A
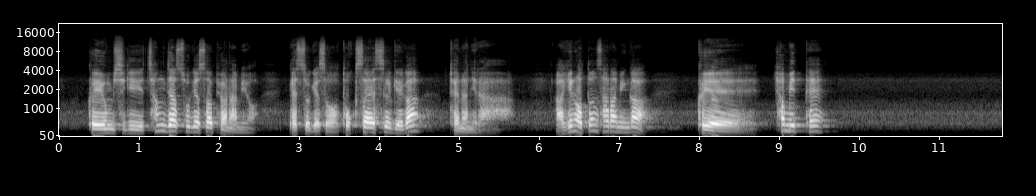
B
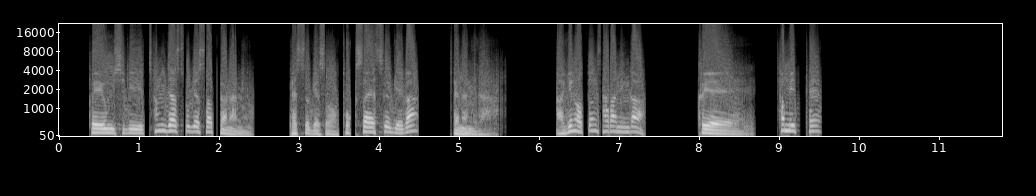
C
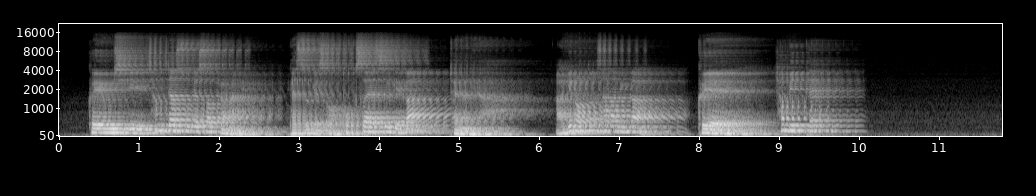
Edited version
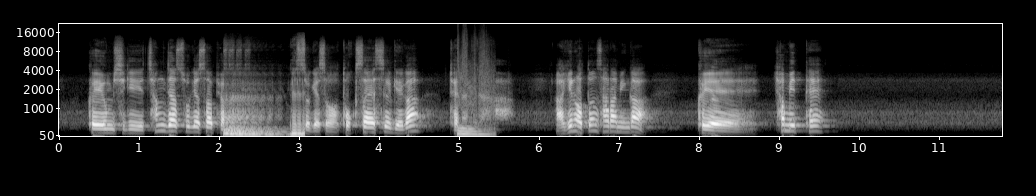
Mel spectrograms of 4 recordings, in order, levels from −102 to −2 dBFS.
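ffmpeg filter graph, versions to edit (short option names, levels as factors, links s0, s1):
-filter_complex "[0:a]asplit=3[s0][s1][s2];[s0]atrim=end=2.062[s3];[2:a]atrim=start=2.058:end=3.072[s4];[s1]atrim=start=3.068:end=4.982[s5];[1:a]atrim=start=4.978:end=5.462[s6];[s2]atrim=start=5.458[s7];[s3][s4]acrossfade=d=0.004:c1=hsin:c2=hsin[s8];[s8][s5]acrossfade=d=0.004:c1=hsin:c2=hsin[s9];[s9][s6]acrossfade=d=0.004:c1=hsin:c2=hsin[s10];[s10][s7]acrossfade=d=0.004:c1=hsin:c2=hsin"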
